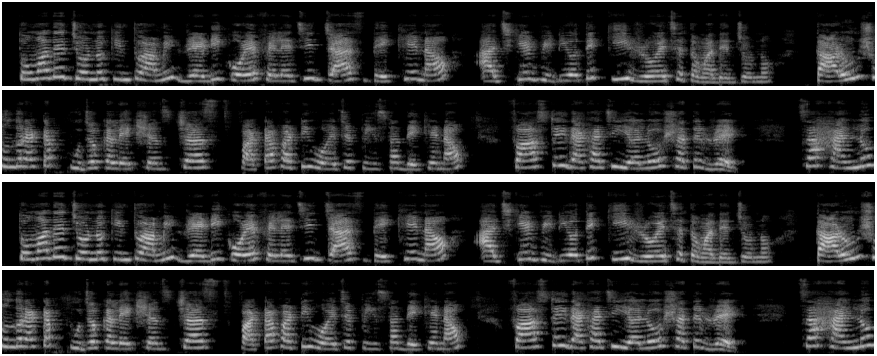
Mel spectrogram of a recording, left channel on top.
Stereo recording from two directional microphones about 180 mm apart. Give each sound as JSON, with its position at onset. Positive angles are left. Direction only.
{"t": 0.2, "sound": "a child's voice", "side_deg": 15}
